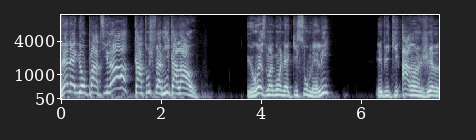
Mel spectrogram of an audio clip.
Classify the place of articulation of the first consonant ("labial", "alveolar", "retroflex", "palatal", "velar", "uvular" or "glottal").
alveolar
